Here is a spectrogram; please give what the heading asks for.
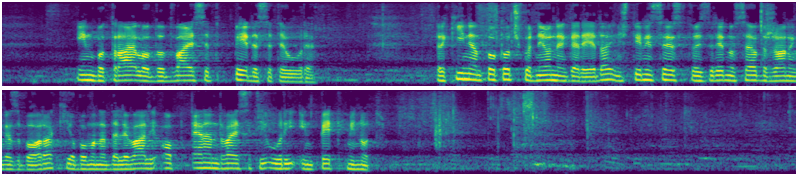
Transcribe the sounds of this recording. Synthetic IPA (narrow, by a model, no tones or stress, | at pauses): inbot̪ɾaːjalɔd̪ɔd̪ʋajsɛt̪peːd̪ɛsɛt̪ɛuːɾɛ | pɾɛkiːnjant̪oːt̪oːt͡ʃkɔd̪newnɛɡaɾeːd̪ainʃt̪iːɾinseːd̪ɛsɛt̪ɔizɾeːd̪nɔsɛjɔd̪əɾʒaːwnɛɡazbɔːɾakijɔbomɔnad̪aljɛʋaːliʔɔpɛnand̪ʋajsɛt̪iuːɾiʔinpeːt̪minuːt̪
